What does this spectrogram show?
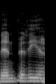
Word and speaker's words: Nvidia: Nvidia.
